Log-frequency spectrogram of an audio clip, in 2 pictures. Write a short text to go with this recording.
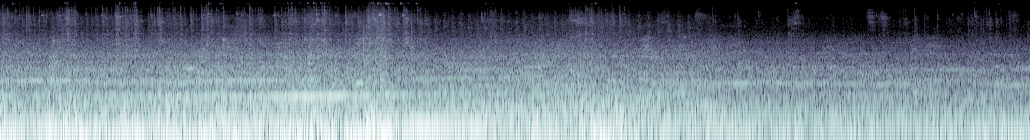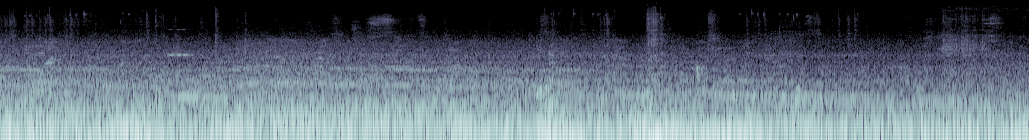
Bus, Public Transport, Transport, Common, Engine, Passengers, Newcastle, UK, Tyne Bridge, River Tyne, Geordies, Road, Travel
